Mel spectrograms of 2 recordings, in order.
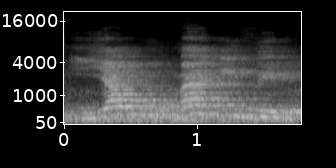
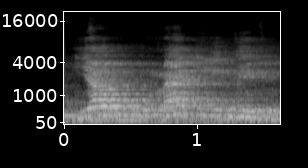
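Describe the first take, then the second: Both takes have the same delivery.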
